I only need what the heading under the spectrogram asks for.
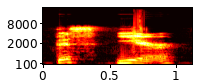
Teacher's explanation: So when you have these, you're going to have some change because it's hard to say these sounds followed by Y. So S and Y often ends up sounding like sh. So if you say this year, it would sound this year. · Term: coalescent assimilation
